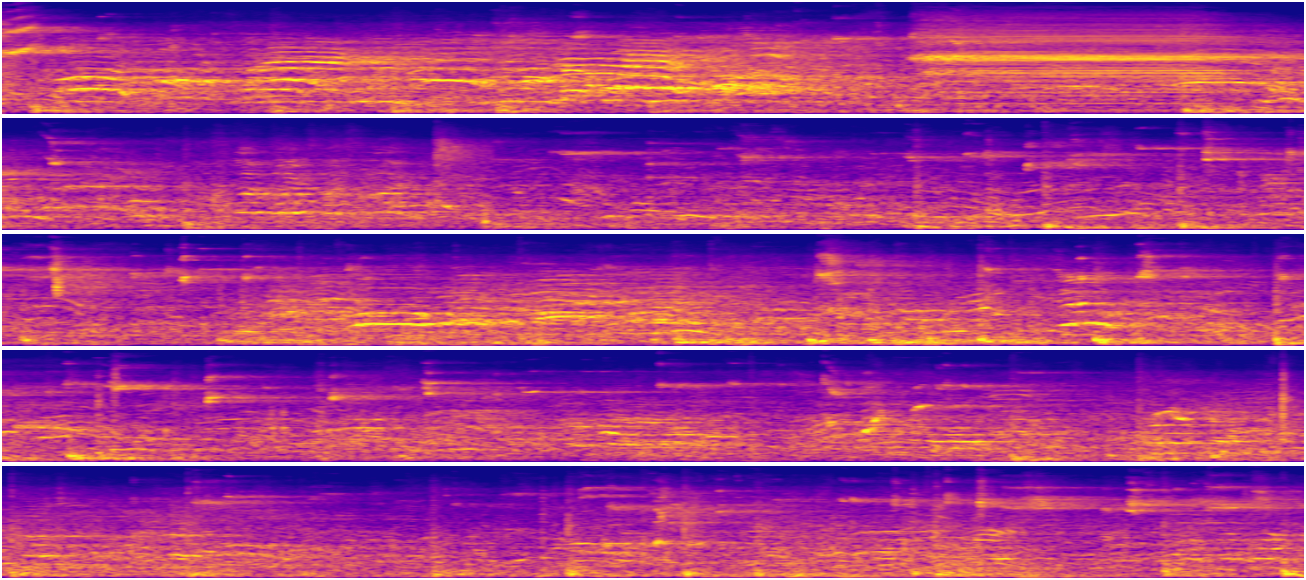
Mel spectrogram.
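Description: Indoor basketball game sound in a large gym: a ball dribbled on the hardwood floor, sneakers squeaking and a crowd of spectators talking and calling out. One long high-pitched tone about five seconds in.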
